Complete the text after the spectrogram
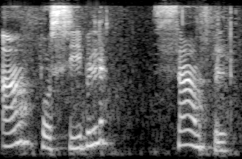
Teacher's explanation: هذه الحروف المركبة مخارجها تكون من الأنف باشتراك مع الفم، لذلك تسمى صوتيات أنفية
